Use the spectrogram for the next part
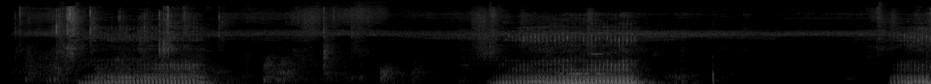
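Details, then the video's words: Dog snoring loudly: deep, rasping, harmonic snores of about a second each, returning every two to three seconds with quieter breathing between, over a steady high hiss. "Funny dog snoring loud"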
